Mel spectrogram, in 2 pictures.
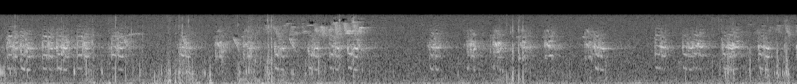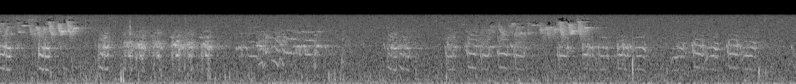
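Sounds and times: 
birds clucking: 0.0 - 15.9
steady background hiss: 0.0 - 15.9.

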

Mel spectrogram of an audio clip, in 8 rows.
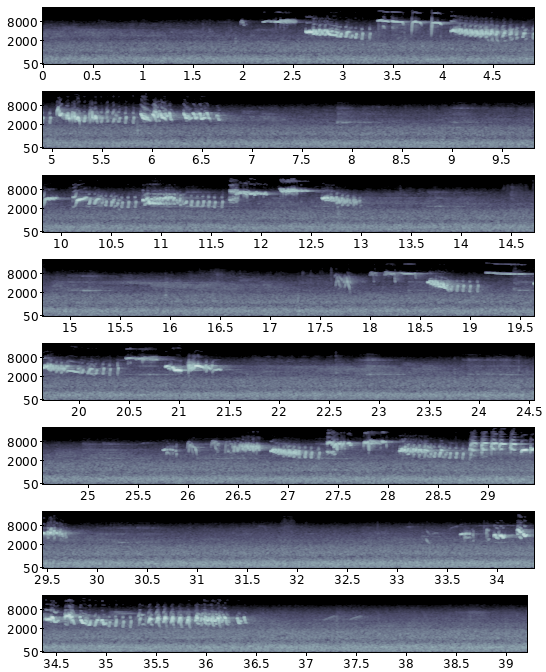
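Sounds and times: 
steady hiss: 0.0 - 39.2
European robin song: 1.2 - 7.4, 9.8 - 13.2, 14.9 - 23.7, 25.1 - 30.7, 32.8 - 37.8.

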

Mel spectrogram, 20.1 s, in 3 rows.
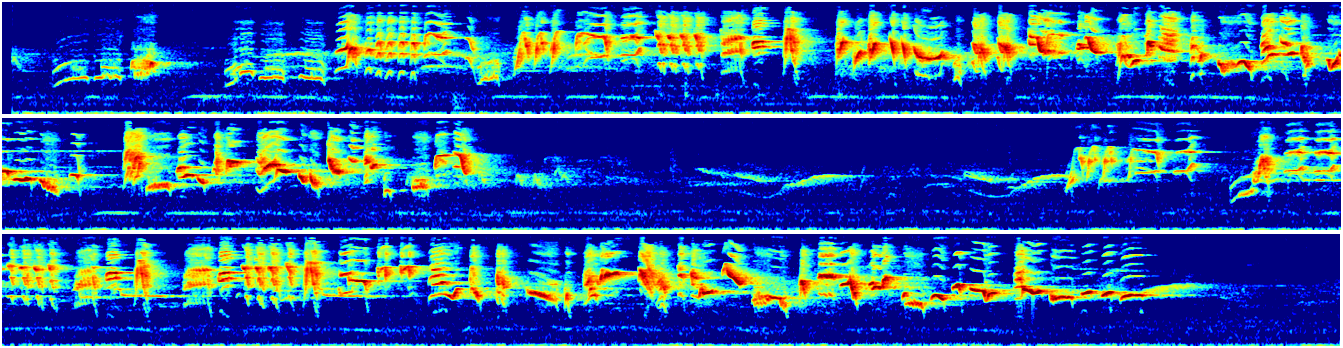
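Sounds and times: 
Eurasian blackcap singing: 0.1 - 9.2, 11.9 - 19.3.

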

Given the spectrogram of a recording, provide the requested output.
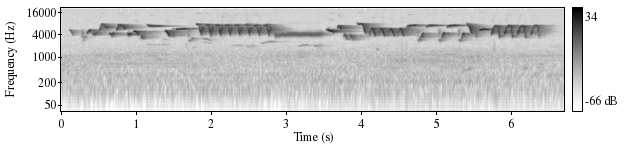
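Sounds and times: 
Eurasian wren trilling song: 0.1 - 6.6.

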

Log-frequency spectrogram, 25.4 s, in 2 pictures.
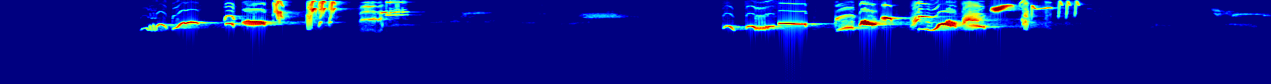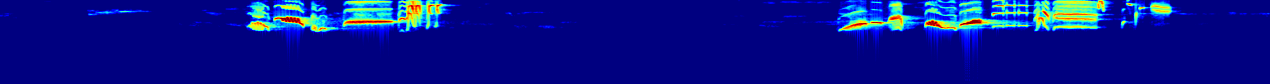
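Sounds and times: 
common blackbird singing: 1.4 - 4.9, 7.2 - 11.0, 13.6 - 18.3, 20.1 - 25.4.

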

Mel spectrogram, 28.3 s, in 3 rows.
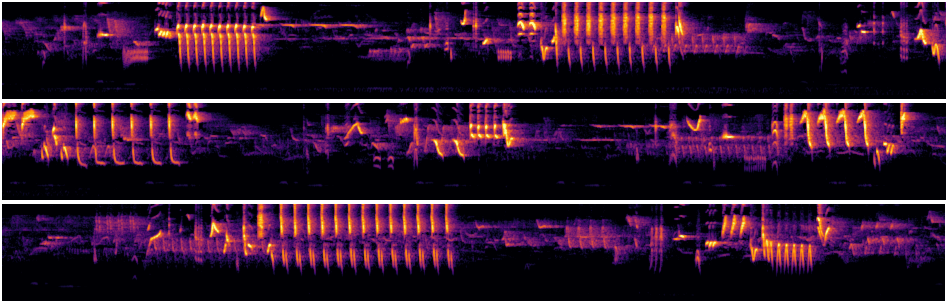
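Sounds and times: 
common nightingale Luscinia megarhynchos singing rapid repeated notes: 0.0 - 28.2.

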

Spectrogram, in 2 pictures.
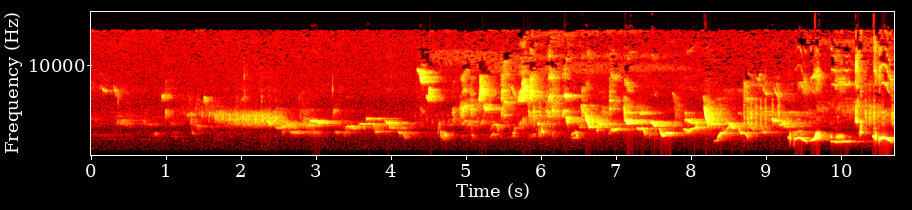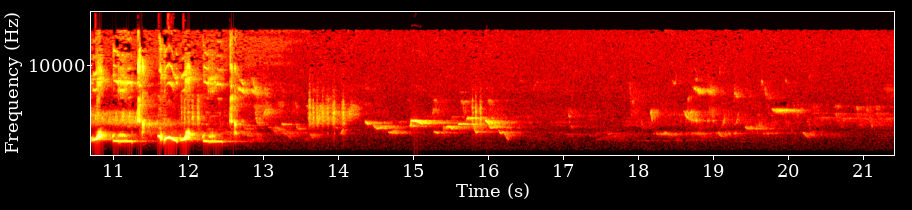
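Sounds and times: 
common blackbird singing: 0.2 - 16.4, 17.5 - 21.4.

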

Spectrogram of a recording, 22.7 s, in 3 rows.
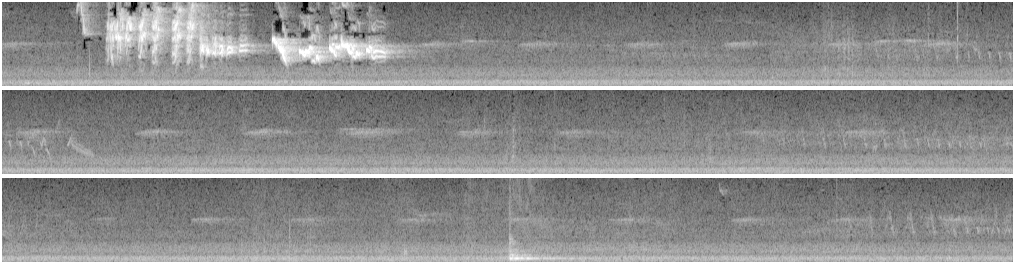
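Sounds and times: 
European robin (Erithacus rubecula) song with high warbled phrases: 0.6 - 3.0.

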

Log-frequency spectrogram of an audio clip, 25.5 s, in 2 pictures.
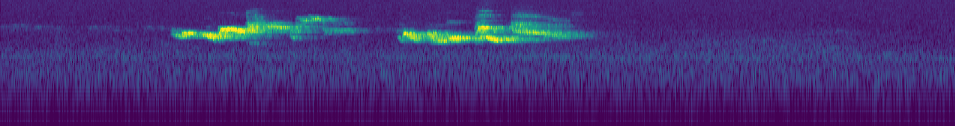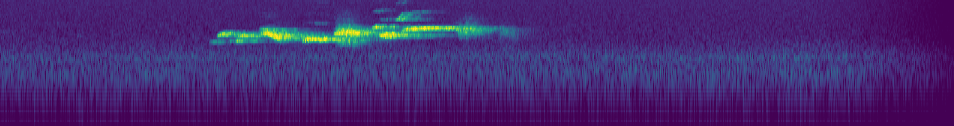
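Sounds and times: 
faint steady background hiss: 0.0 - 25.4
common blackbird song: 0.1 - 8.0, 15.6 - 19.8.

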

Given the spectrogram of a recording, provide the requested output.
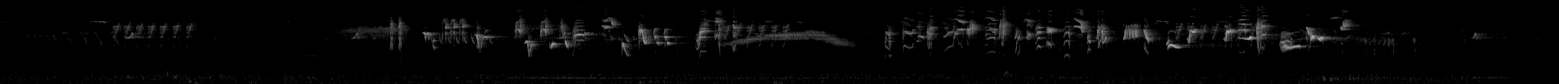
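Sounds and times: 
Eurasian blackcap singing: 3.5 - 15.4.

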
